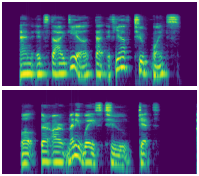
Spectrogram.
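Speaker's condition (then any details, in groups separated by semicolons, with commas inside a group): No condition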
